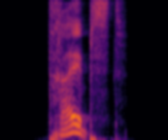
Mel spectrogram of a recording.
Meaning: second-person singular present of treiben
- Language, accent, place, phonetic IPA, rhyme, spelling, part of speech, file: German, Germany, Berlin, [tʁaɪ̯pst], -aɪ̯pst, treibst, verb, De-treibst.ogg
